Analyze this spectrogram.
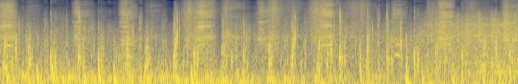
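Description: Quick footsteps run over rustling ground.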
